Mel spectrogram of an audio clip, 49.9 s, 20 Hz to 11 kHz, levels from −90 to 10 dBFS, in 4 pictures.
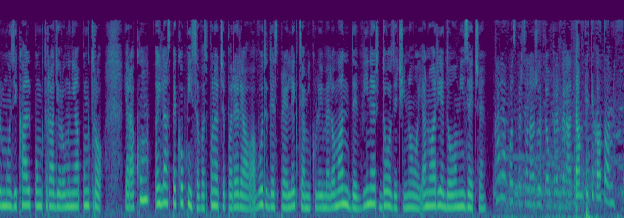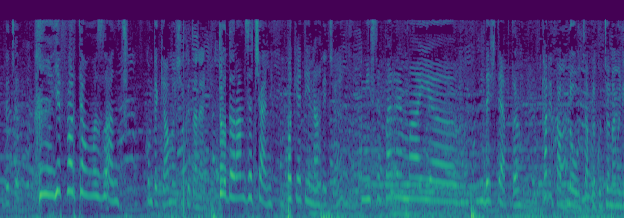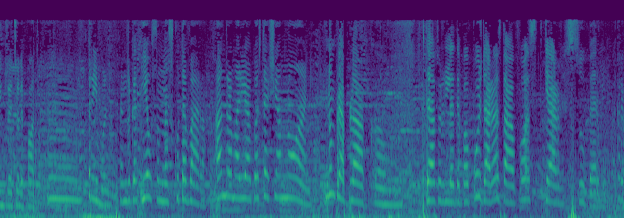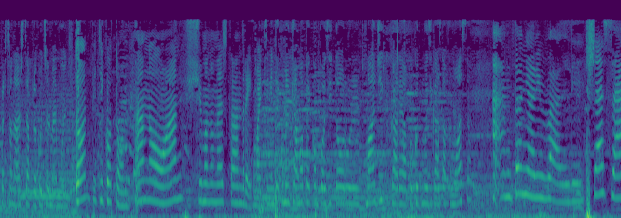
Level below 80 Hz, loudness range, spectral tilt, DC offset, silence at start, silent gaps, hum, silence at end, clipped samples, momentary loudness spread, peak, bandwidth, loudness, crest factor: -40 dBFS; 7 LU; -5.5 dB/octave; under 0.1%; 0 s; none; none; 0 s; under 0.1%; 10 LU; -8 dBFS; 8.4 kHz; -29 LUFS; 20 dB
